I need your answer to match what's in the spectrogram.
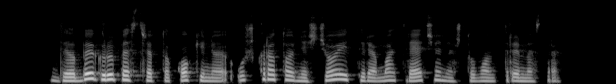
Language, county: Lithuanian, Šiauliai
